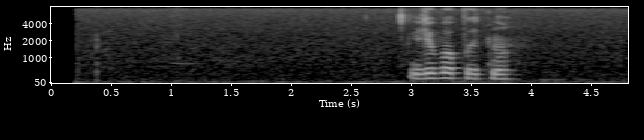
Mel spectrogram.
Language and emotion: Russian, neutral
